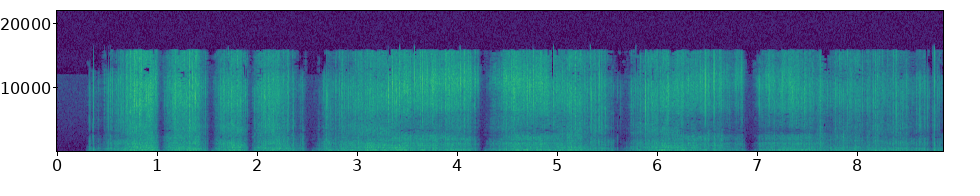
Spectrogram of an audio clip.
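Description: A metal-spiked derma roller is pressed and rolled over a black foam windscreen on a microphone, producing a dense, muffled scratching rustle. The sound comes in sustained strokes separated by brief dips, with its energy concentrated in the low and middle range and little brightness.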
